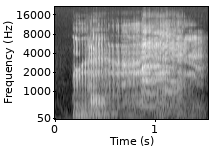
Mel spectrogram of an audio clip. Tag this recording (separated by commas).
livestock, Animal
